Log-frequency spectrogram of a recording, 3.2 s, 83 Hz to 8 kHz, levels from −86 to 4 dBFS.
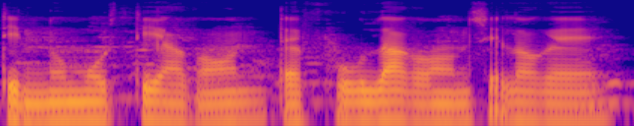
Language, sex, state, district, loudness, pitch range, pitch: Chakma, male, Tripura, Unakoti, -21 LUFS, 95-100 Hz, 95 Hz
